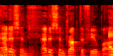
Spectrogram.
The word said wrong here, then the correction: Ederson: Ederson is how you pronounce it.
